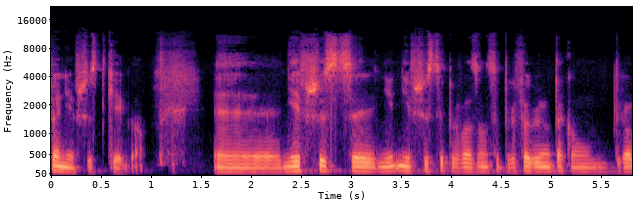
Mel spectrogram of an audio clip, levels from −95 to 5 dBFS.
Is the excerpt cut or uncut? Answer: uncut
